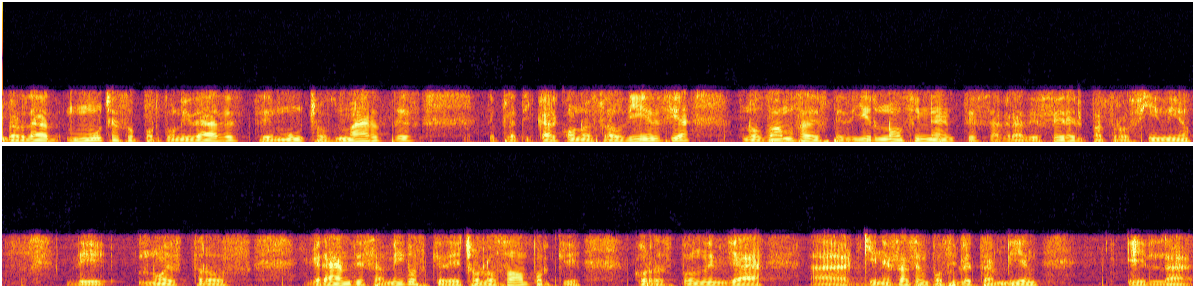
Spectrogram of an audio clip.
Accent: Mexico; y somos la cara de México. Somos lo que están viendo.

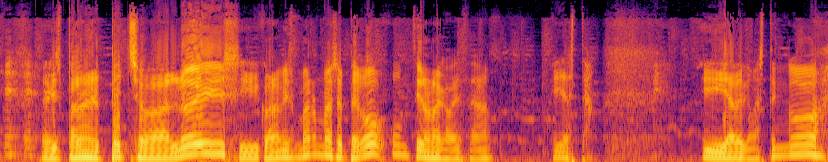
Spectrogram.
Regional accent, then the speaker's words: Spain; Yo soy español.

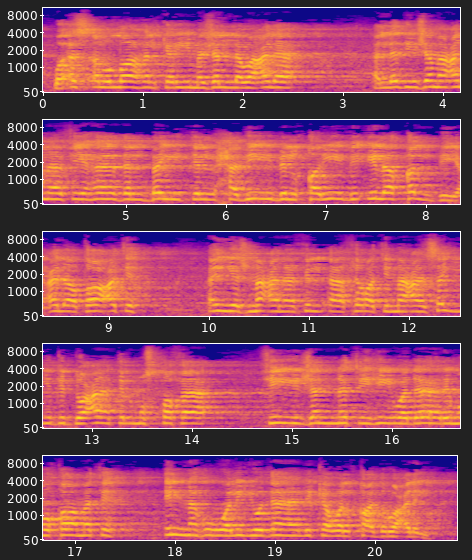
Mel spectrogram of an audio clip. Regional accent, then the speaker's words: Dakahlia, Egypt; وأن يبارك أهل بلدتي وقرية الطيبة جموه الذي شاء الله لها أن تشرف وتكرم في أنحاء الأرض بفضله سبحانه

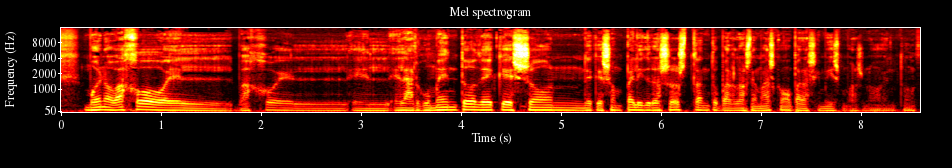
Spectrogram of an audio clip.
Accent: Spain; also born or lived in London; Hay cosas que no entiendo ya de mi país y luego soy más español que el jamón de pata negra en otras muchas cosas

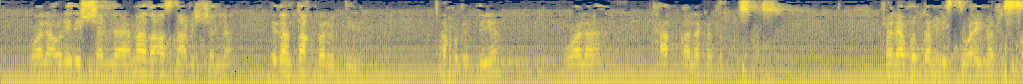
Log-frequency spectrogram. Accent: Egypt; وما يفيدنا كمصريين في دراسة هذا الكتاب

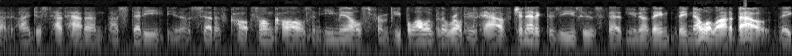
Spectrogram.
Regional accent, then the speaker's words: Azores, Portugal; I know I'm from the Azores and one quarter Italian, too

